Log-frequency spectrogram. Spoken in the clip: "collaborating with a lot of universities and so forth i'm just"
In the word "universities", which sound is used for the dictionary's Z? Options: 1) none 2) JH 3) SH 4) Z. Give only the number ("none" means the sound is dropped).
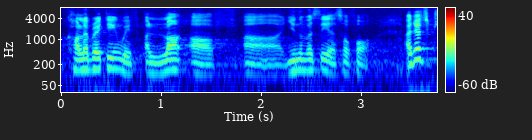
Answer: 1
